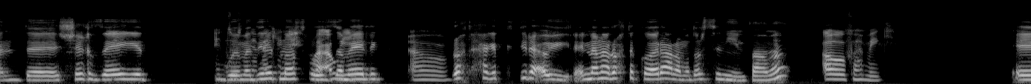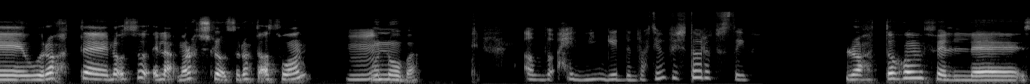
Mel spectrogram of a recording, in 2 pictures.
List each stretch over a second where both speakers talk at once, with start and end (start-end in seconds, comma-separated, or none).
2.3-3.6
